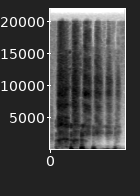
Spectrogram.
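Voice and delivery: airy little laugh through the pain; breathy laugh. Acted. Captor laughing off her slap with a breathy laugh.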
